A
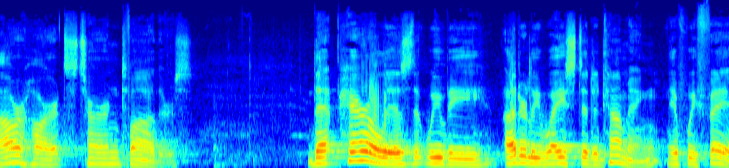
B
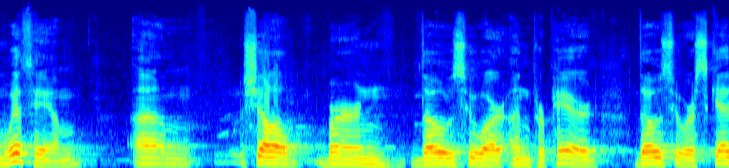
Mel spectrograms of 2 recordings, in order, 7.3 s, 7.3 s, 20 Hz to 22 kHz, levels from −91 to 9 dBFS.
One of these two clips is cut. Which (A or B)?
A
